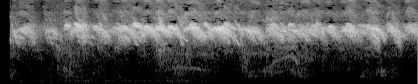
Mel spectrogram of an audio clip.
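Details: Purple martin young begging as both parents feed them before bedtime; a dense, continuous chorus of high chattering, twittering calls from several birds.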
